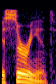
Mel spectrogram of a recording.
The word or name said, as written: esurient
